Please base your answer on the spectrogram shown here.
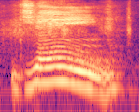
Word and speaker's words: Jane: the first one is a silent e word so the girl's name is Jane I know you some of you were reading it as Jan but remember the e doesn't make a sound but tells the a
